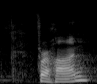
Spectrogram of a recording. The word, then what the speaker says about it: Farhan: can you can see that in our debates forhan keshi it's online forhan his name is Farhan f a r han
